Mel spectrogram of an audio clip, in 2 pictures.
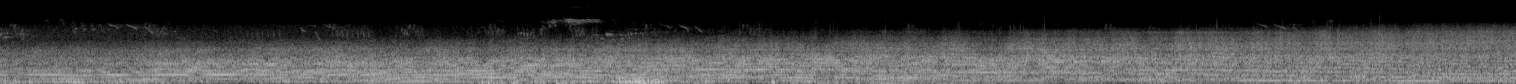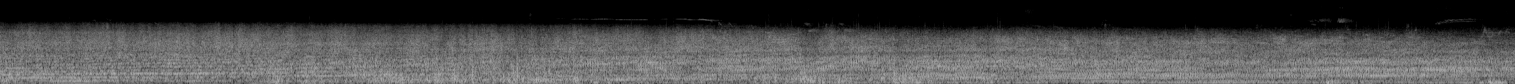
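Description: Tupolev Tu-95 'Bear' four-engined turboprop flying overhead, a loud, steady, multi-toned propeller drone. About halfway through, as it passes over, the drone takes on a sweeping tone that falls and then rises again.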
